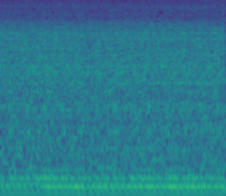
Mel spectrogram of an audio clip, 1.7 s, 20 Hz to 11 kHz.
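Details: Acura MDX J35A5 V6 idling after a knock repair (piston 4 replaced, rings, clogged oil passages flushed, new gaskets): even, steady hum with a smooth low pulse. No knocking, sounds healthy.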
